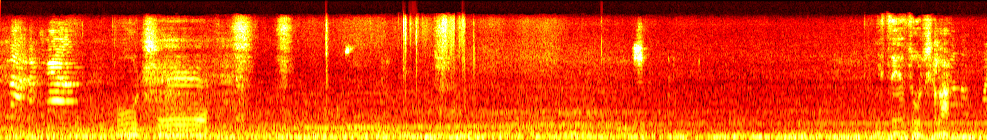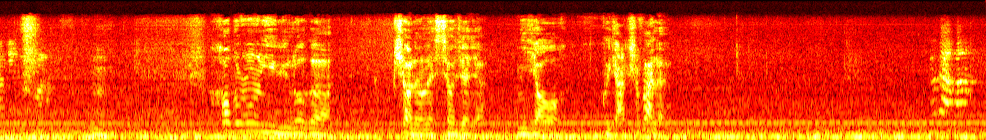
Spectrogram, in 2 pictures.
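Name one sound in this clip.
A young woman talks casually, close by.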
